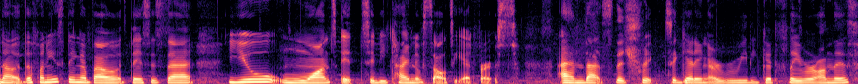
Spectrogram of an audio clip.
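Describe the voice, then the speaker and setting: Speaking at a fairly slow pace, a woman with a slight Puerto Rican accent uses a medium pitch. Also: ordinary pitch variation. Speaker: cooking video creator. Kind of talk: cooking tutorial. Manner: casual, chatty.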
